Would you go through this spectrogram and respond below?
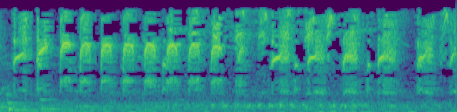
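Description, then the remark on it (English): A rapid series of loud, harsh chattering calls of a northern jacana repeats steadily, about four notes per second, over a faint background rumble; no one speaks. “The northern jacana, found in Mexico, Central and South America, and Cuba.”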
